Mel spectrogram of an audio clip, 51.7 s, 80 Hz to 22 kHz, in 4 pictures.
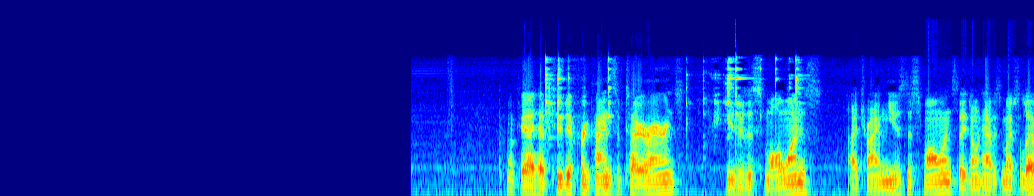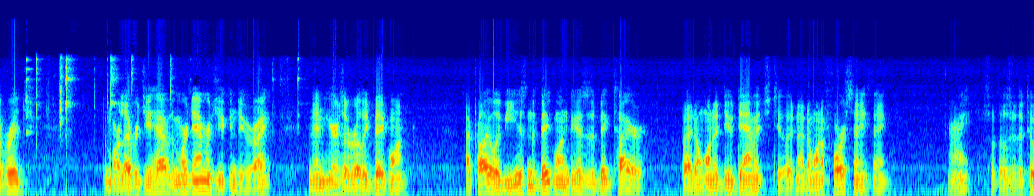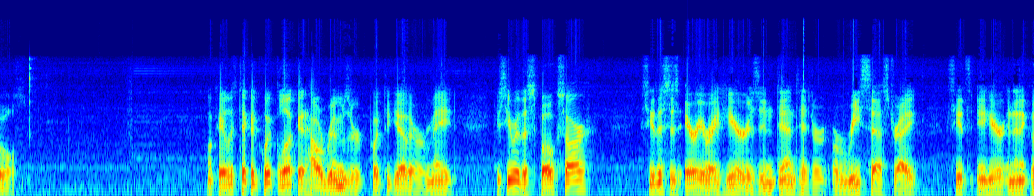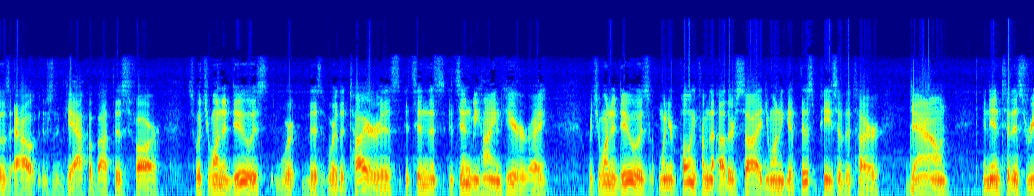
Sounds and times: Speech: 0:06.3 - 0:13.4, 0:14.2 - 0:18.1, 0:18.7 - 0:24.1, 0:24.8 - 0:26.2, 0:28.4 - 0:33.3, 0:33.9 - 0:51.7
Tools: 0:06.8 - 0:07.9, 0:08.5 - 0:10.2, 0:13.2 - 0:15.3, 0:16.3 - 0:16.8.

